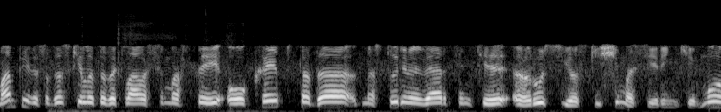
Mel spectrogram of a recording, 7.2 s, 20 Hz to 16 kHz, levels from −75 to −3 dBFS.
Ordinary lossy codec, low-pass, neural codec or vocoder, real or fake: MP3, 64 kbps; 14.4 kHz; none; real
